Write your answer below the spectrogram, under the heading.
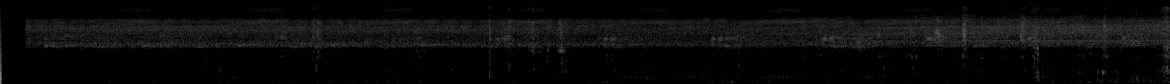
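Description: Faint scrapes and small ticks of a knife cutting into the bark of a felled cinnamon trunk, under a steady high hiss of outdoor ambience.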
